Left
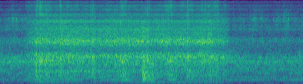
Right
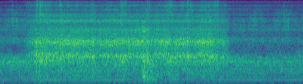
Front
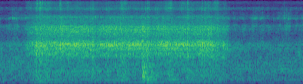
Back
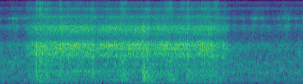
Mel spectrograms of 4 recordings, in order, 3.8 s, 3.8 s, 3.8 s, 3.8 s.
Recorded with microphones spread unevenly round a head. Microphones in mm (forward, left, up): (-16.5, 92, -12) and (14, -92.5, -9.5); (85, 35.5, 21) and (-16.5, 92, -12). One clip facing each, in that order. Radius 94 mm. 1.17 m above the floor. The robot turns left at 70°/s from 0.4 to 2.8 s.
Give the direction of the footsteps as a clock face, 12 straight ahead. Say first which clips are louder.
Left 1 dB, back 1 dB; 10 o'clock.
